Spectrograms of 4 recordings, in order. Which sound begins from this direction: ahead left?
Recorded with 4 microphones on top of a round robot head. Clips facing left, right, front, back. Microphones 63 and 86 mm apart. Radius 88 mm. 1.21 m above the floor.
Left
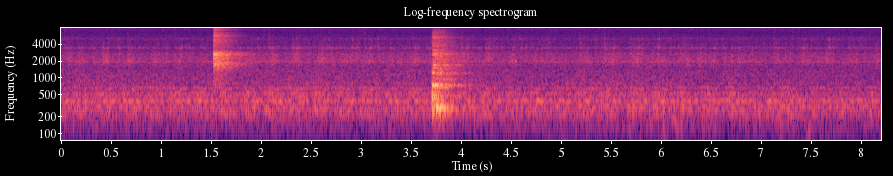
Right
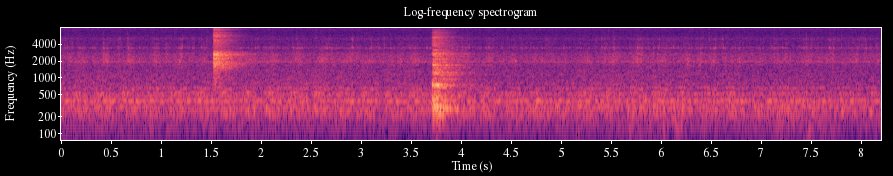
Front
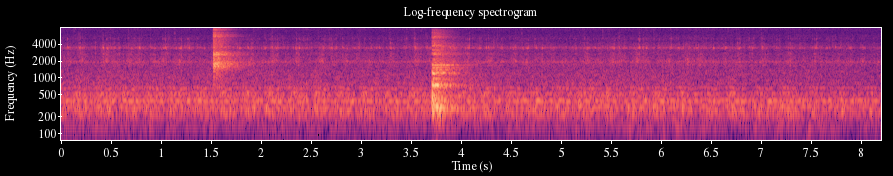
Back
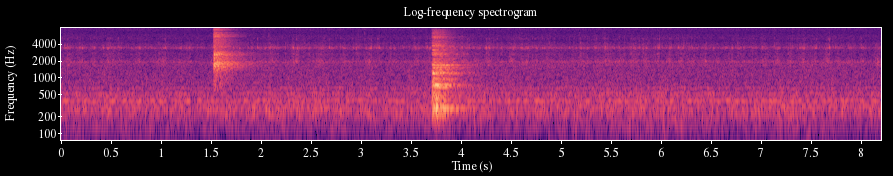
A snare drum, at 3.7 s.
